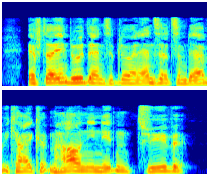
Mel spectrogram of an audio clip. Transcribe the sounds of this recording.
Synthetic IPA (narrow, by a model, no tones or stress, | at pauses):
efd̥ɐen̰d̥uð̞ˠd̥æn̰l̩səb̥le̝ʊhænæns̬æd̥sɒ̽mlæɐʋikʰɑ̈ikʰøb̥n̩ɦɑ̈ʊ̰nine̝d̥n̩t͡sʰyːʋə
